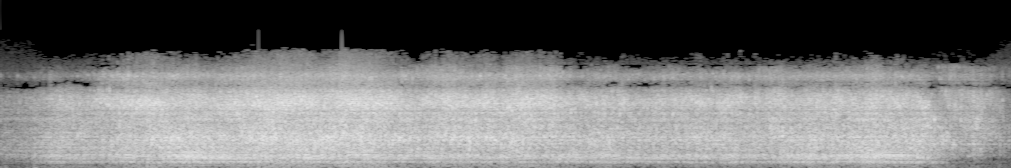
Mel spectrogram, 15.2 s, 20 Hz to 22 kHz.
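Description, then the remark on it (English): A fast speedboat's new supercharged engine roars steadily at high revs for about fifteen seconds, loud, with a rushing, churning texture throughout before easing off at the end, as the boat skims along; its top speed is 40 miles an hour. “Fast boat, all right, Bruce. You skimmed along that time.”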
